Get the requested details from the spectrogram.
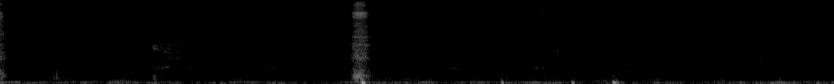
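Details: Sneeze: a single sharp, explosive burst against low rumbling background noise.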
